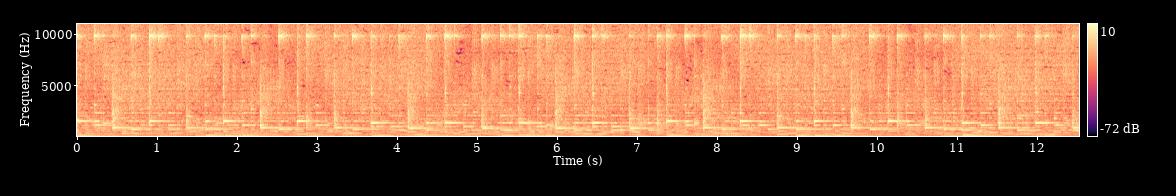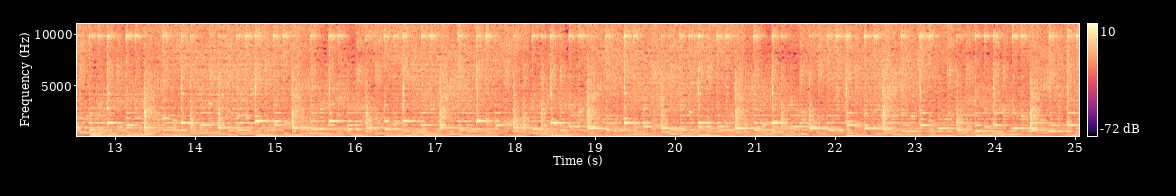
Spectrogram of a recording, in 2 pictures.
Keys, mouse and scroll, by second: 3.8 Tab, 5.0 click, 6.0 ctrl+s, 8.9 ctrl+s, 8.9-10.7 ctrl+middle drag, 10.7 Tab, 11.3 click, 11.6 Tab, 12.5 click, 13.9 Return, 14.6 Tab, 15.0 click, 16.5 click, 16.6 ctrl+s, 19.4 ctrl+s, 19.7-20.9 ctrl+middle drag, 20.9 click, 24.9 ctrl+s.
